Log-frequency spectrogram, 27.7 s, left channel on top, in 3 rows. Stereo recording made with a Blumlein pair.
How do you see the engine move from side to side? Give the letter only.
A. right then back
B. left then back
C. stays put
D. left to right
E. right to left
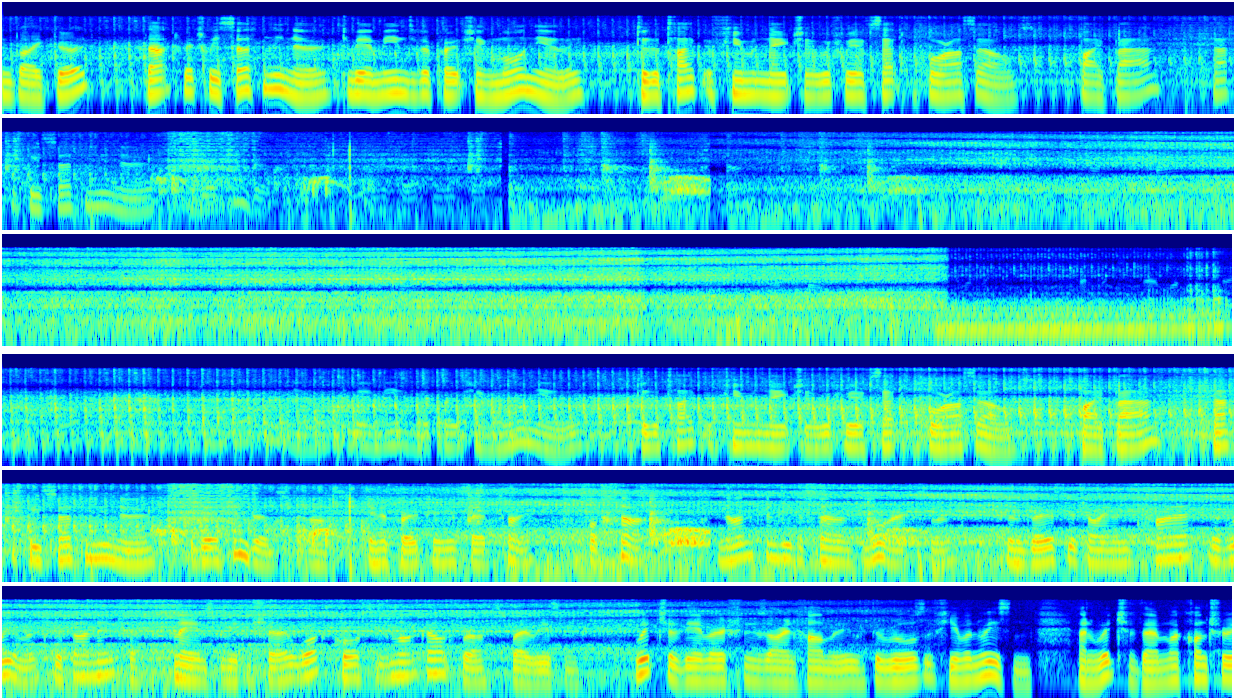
E.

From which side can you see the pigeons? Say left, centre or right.
right.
